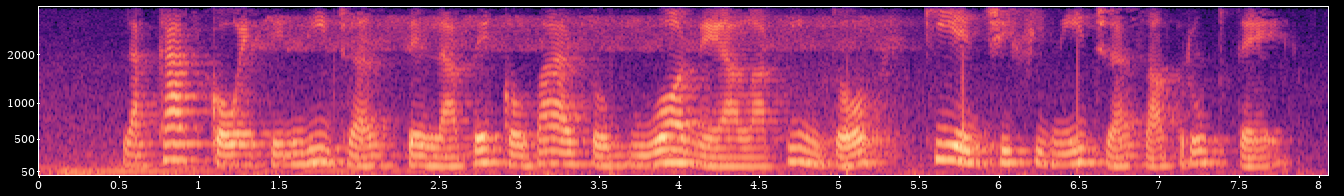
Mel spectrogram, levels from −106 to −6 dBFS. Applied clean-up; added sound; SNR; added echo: none; Alarm / Car; 18 dB; none.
